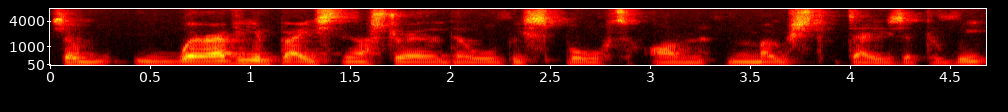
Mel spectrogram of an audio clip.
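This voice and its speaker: With a British accent, a man speaks at a moderate pace in a dark, mellow tone with ordinary pitch variation. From UK. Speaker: university staff presenter. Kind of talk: webinar presentation. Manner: repeats words, halting.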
